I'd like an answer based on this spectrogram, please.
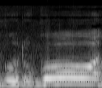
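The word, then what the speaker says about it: গোরু: আমরা আগে গ রয় বিন্দু রস্যুকার পড়েছি গরু, এখন গয়কার রয় বিন্দু রস্যুকার দিয়ে বলছে গরু। যেহেতু আমাদের গরু উচ্চারণ যখন করি ঠোঁটটা গোলাকৃত হয়ে আসে, ওকারের উচ্চারণটা চলে আসে, এই জন্য বাংলা একাডেমি গরু বানান এখন গয়কার রয় বিন্দু রস্যুকার দিয়েছে।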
